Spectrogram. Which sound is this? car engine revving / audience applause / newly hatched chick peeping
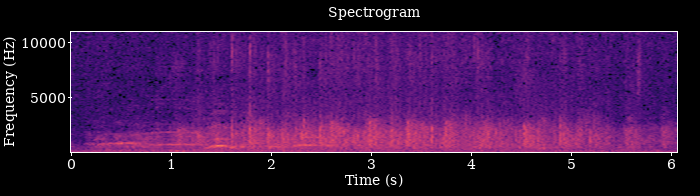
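audience applause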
